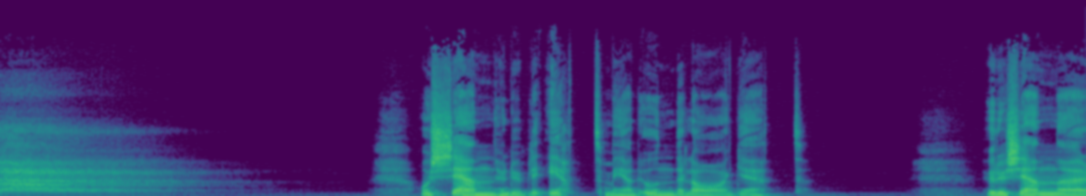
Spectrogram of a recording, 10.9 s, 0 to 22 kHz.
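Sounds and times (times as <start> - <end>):
person breathing in: 0.0 - 2.6
slow breathy exhale through the mouth during a guided breathing exercise: 0.0 - 2.6
speech: 4.2 - 7.8, 9.9 - 10.8.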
